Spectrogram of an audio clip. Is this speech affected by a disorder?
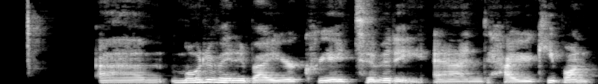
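No.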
